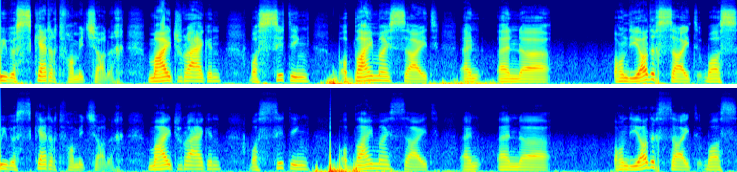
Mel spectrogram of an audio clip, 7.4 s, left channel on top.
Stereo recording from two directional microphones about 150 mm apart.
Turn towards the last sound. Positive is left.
turn(degrees=30)  # may be behind; listen again after turning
